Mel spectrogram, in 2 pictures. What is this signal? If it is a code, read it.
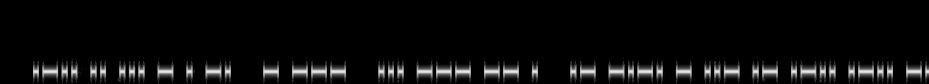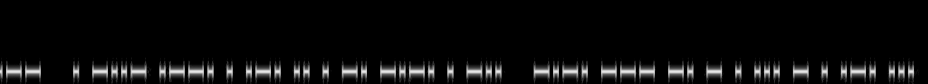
Morse code, heard as a keyed tone, about 25 wpm, 600 Hz. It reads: LISTEN TO SOME ACTUALLY EXPERIENCED CONTESTERS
